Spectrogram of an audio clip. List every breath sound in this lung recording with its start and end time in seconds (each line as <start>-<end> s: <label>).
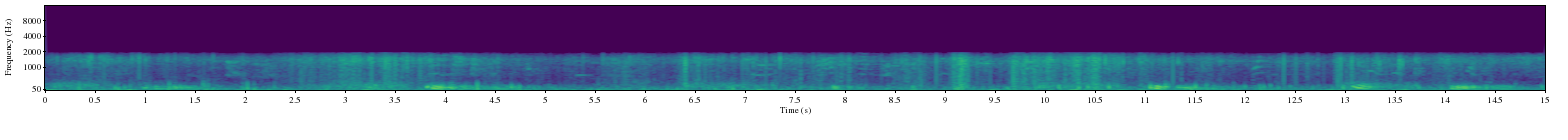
0.00-0.59 s: inhalation
0.77-1.92 s: exhalation
0.77-1.92 s: crackles
2.53-3.68 s: inhalation
3.70-4.84 s: exhalation
3.70-4.84 s: crackles
6.29-7.61 s: inhalation
9.65-10.82 s: inhalation
11.00-12.16 s: exhalation
11.00-12.16 s: crackles
12.96-13.85 s: inhalation
12.96-13.85 s: crackles
14.03-14.91 s: exhalation
14.03-14.91 s: crackles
